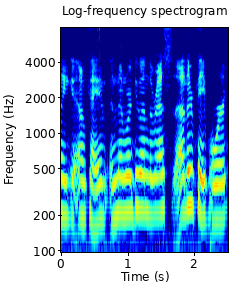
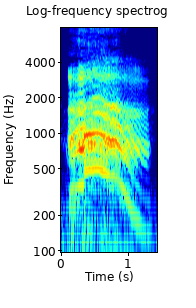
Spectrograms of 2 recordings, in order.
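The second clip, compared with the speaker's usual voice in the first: loud, high scream of frustration; frustrated scream; 7 semitones higher, 8 dB louder than usual. Real, not acted. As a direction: let out an exasperated yell. Venting frustration after the story.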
